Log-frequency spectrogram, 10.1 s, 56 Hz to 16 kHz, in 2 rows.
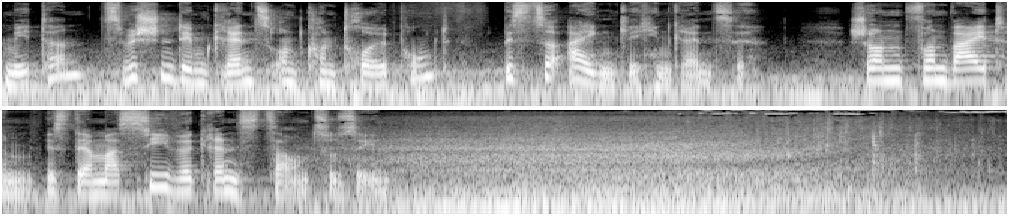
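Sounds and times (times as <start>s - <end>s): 
speech: 0.0s - 7.4s
cars driving past on a road at a border crossing: 6.5s - 10.0s.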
